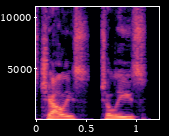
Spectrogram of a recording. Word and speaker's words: Challies: So there's a guy online, actually, his name is Tim Challies, I think is how you say his last name, C-H-A-L-L-I-E-S, Challies, we'll say Challies, okay?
